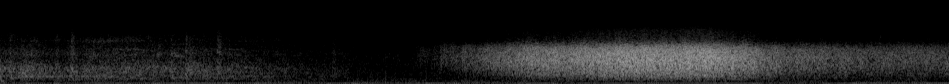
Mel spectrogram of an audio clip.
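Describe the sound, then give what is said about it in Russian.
A train rumbles along with a rattling clatter of wheels as it slowly approaches a city, swelling louder as it draws near, then easing off slightly. No one speaks. “Поезд медленно подходил к городу.”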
